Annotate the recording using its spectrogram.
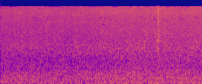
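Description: Steady rushing noise of monsoon stream water flowing over rocks.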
